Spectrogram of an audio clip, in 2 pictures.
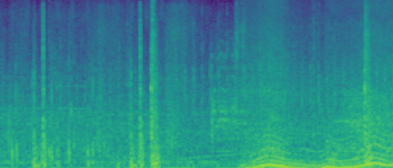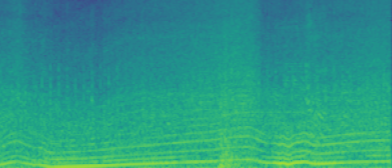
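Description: A car driven in Grand Theft Auto V: a few clicks and thumps, then the engine starts and revs, its pitch rising and falling through gear changes as it accelerates, loud and steady.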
